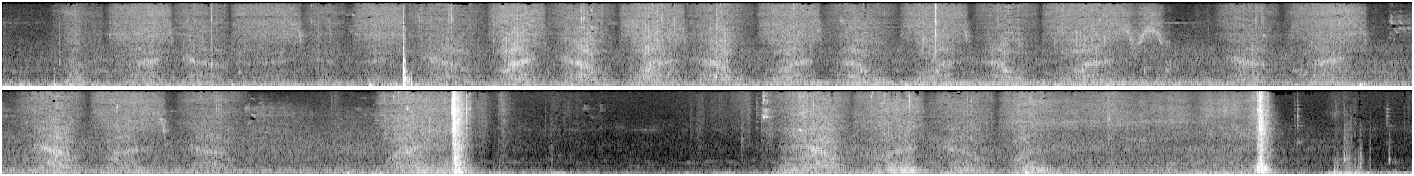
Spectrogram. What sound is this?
Sonic Snaps AMSP Nayeli Coraima
Field recordings from Ausiàs March school students.
ausiasmarch, cityrings, sonicsnap, spain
